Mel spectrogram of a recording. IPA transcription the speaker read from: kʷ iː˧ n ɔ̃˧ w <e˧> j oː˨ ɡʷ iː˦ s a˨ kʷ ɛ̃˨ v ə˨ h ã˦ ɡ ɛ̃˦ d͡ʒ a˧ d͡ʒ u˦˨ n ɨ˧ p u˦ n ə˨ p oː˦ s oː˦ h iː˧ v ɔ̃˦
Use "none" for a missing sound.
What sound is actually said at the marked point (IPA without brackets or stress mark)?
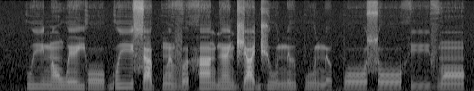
e˧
